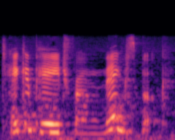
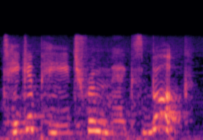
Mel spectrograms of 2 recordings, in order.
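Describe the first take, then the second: First: Slow, rising "a page"; shifted inflection. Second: Slow, softer, thinking it over; slow realization. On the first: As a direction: try a new stress on "a". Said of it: "experimented with changing his inflection". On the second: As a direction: wonder aloud as it clicks. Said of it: "Wait a second". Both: Acted.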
